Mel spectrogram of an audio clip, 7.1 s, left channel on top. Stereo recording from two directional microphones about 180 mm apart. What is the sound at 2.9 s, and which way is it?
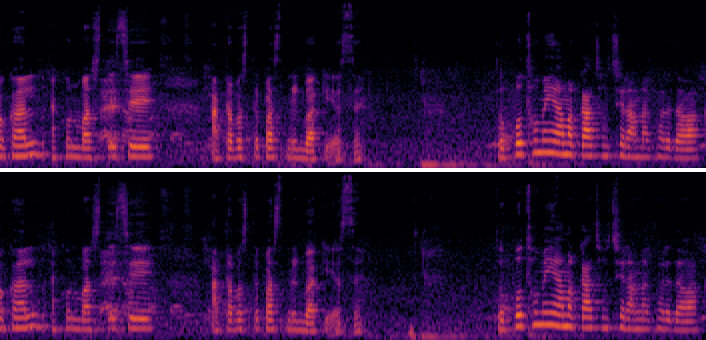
Speech, 15° right (ahead or behind).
